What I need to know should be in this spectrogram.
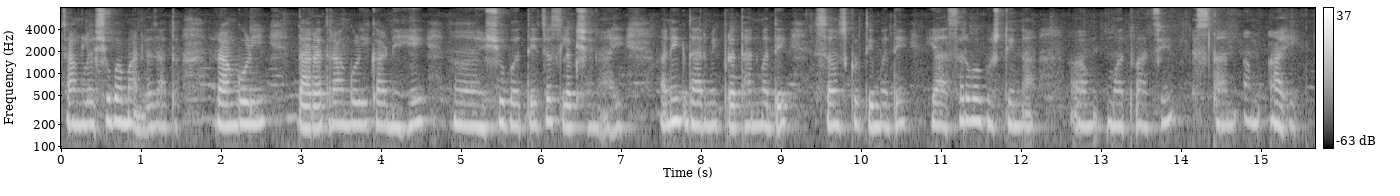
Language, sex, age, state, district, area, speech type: Marathi, female, 30-45, Maharashtra, Osmanabad, rural, spontaneous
